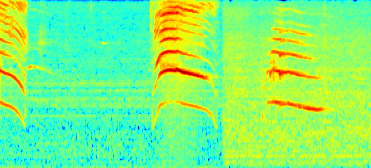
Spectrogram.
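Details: Three separate cat meows joined by abrupt cuts: a brief falling cry, then a loud arched meow, then a softer, slightly descending meow over light room noise.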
